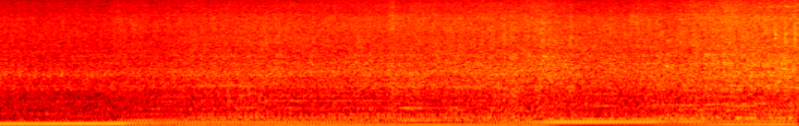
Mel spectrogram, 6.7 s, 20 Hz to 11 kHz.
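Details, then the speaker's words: 2004 Cat 247 skid steer diesel, a hard cold starter; owner found a block heater and hopes it works. It cranks, catches and settles into a low uneven rumble that slowly firms up, typical reluctant cold start. "This machine does not like starting the cold, but I actually found a glow plug back in here."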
